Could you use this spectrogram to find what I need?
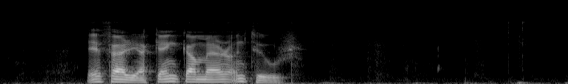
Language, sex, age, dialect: Faroese, male, 36-60, Norðurstreymoy/Eysturoy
